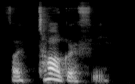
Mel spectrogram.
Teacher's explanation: Photography, the stress moves to the second part of the word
